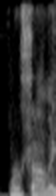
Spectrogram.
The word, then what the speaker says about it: Osama: Osama, yes, ma'am.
